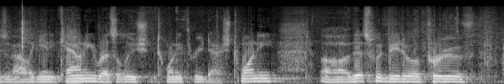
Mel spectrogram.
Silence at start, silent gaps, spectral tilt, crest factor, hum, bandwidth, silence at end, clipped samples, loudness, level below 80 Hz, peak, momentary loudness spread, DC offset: 0 s; none; -6 dB/octave; 12 dB; none; 16.5 kHz; 0 s; 0.6%; -11 LUFS; -46 dBFS; 0 dBFS; 7 LU; under 0.1%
